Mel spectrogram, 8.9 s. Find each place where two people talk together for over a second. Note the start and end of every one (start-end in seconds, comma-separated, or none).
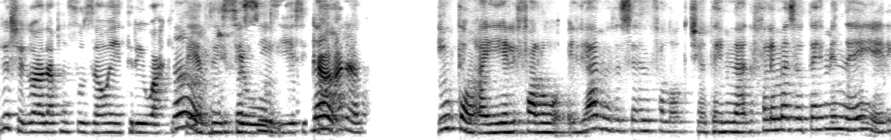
1.7-3.5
